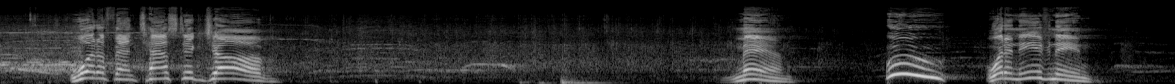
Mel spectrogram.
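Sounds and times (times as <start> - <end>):
audience applause: 0.0 - 8.9
speech: 0.7 - 2.9, 7.3 - 8.0, 8.9 - 11.0.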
